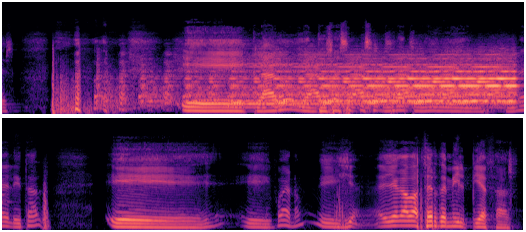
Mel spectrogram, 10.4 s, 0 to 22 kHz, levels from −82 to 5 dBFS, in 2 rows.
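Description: From 0.73 to 5.41 s, feedback echo between two devices returns the speech roughly every 400 ms. Repeats build up, peaking about 7 dB above the speech.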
